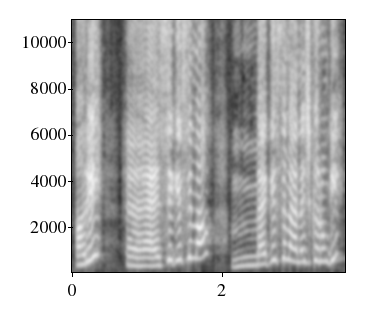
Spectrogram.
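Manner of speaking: dismayed, rising to a worried question; flustered protest. Acted. Daughter-in-law protesting to mother-in-law, flustered and alarmed.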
